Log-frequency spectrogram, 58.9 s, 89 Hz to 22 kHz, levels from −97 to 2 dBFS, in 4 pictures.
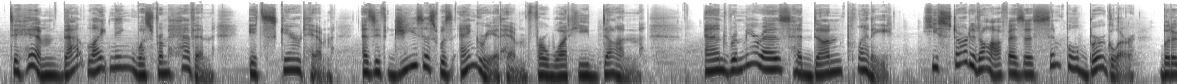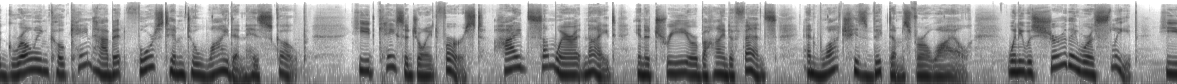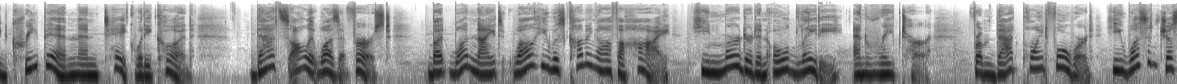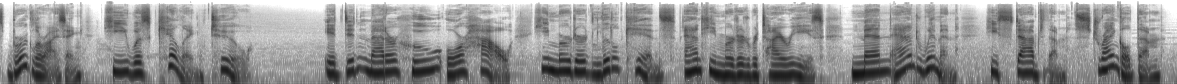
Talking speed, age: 145 wpm, 40-59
